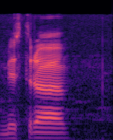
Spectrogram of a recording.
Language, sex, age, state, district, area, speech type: Punjabi, male, 45-60, Punjab, Fatehgarh Sahib, rural, read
